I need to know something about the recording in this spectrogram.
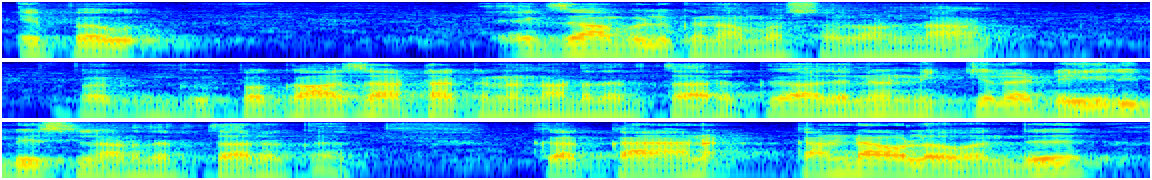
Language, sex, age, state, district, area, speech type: Tamil, male, 18-30, Tamil Nadu, Madurai, urban, spontaneous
